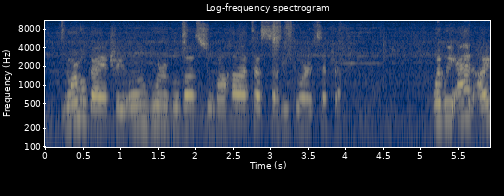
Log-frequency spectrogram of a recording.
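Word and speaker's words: स्वः: But normally they're pronouncing it Om Bhur Bhuva Swaha. No, please no. Om Bhur Bhuva Suvaha. 3 separate equal syllables.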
